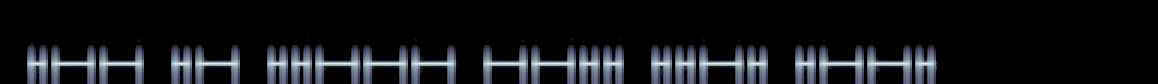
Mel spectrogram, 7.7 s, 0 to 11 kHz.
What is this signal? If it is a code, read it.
Morse code, heard as a keyed tone, about 15 wpm, 700 Hz. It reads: WA2ZFP
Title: USA Call Signs 15wpm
